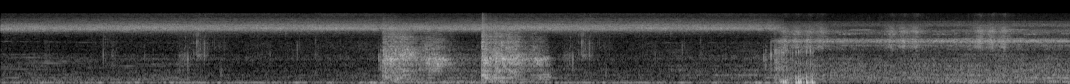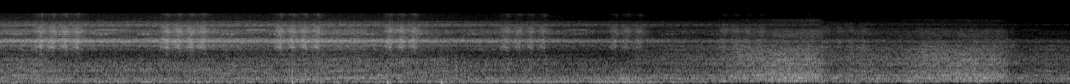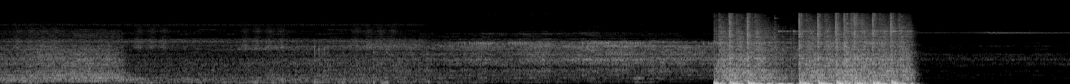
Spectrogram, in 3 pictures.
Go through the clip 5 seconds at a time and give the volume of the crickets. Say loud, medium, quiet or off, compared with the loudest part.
loud, loud, loud, medium, quiet, quiet, quiet.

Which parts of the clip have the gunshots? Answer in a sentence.
The gunshots can be heard from 3.8 to 5.5 s and from 28.5 to 30.6 s.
